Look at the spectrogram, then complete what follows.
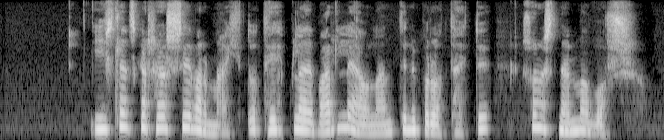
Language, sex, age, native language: Icelandic, female, 50-59, Icelandic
